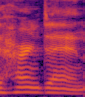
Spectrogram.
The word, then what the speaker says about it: Herndon: see y'all um also respectfully it's pronounced hearnen unfortunately one of my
